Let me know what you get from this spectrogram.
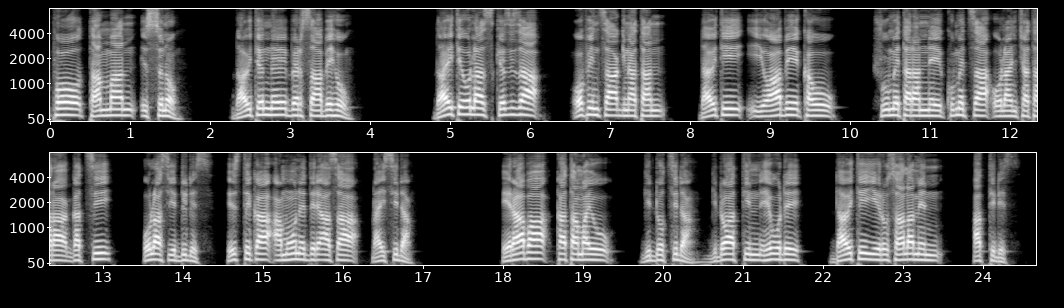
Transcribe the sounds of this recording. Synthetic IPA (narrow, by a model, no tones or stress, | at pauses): pːɔt̪ɐmːanɪsːɪnɔ̰ | d̪ɐwɪt̪ɛnːɛbɛɾsaːbɛɦɔ | d̪ɐwɪt̪ɪɔlɐskɛzɪzɐ | ɔpɪnt͡sːaːɡɪnɐt̪ɐn | d̪ɐwɪt̪ɪjɔaːbɛkɐwɔ | ʃuːmɛt̪ɐɾɐnːɛkʊmɛt͡sːɐʔɔlɐnt͡ʃːɐt̪ɐɾɐɡɐt͡sːɪ | ɔlɐsjɛd̪ːɪd̪ɛs | ɪst̪ːɪkɐʔɐmoːnɛd̪ɛɾɛɐsaːɗɐjsːɪd̪ɐ̰ | ʔɛɾaːbɐkɐt̪ɐmɐjɔ | ɡɪd̪ːɔt͡sːɪd̪ɐ̰ɡɪd̪ɔɐt̪ːiːnhɛwɔd̪ɛ | d̪ɐwɪt̪ɪjɛɾʊsaːlɐmɛn | ɐt̪ːɪd̪ɛ̰s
